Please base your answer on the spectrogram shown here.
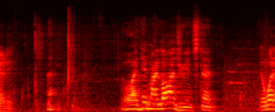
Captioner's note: chuckles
